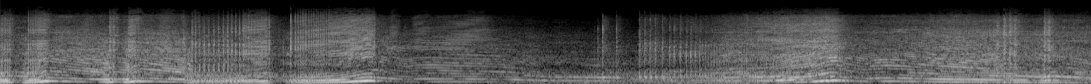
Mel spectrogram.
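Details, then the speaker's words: KTM 65 two-stroke with a recently cleaned carburetor revs raggedly, cuts out between blips and can't hold idle; the buyer suspects the spark plug or something else is making it shut off. "that sounds like any like spark plug or something else besides incorporating if it's shutting off like that"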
